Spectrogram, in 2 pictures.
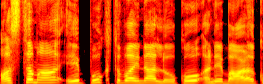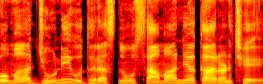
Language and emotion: Gujarati, neutral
